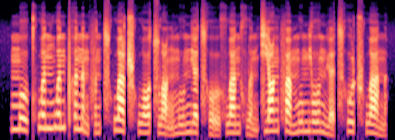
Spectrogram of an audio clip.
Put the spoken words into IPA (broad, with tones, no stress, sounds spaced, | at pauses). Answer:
m o˥˩ ʊ̯ kʰ w ə˥ n m w ə˥ n pʰ ə˥ n ə̰˨˩ n f ə˦ n t͡sʰ w ä˥˩ ʈ͡ʂʰ w ɔ˧˥ t͡s w ɑ̰˨˩ ŋ m u˧˥ n̪ j ɛ˥˩ t͡sʰ o̰˨˩ ʊ̯ x w a˥ n x w ə̰˨˩ n t͡ɕ j ɑ˥ ŋ f ä˥˩ m u˥ m j o˥ ʊ̯ n̪ ɥ ɛ̰˨˩ t͡sʰ u˥ ʈ͡ʂʰ w a˥˩ n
